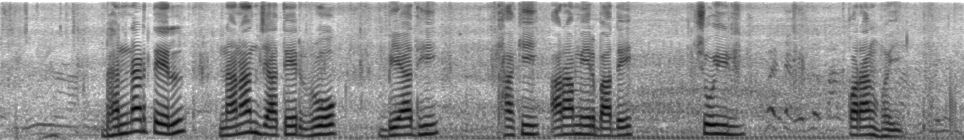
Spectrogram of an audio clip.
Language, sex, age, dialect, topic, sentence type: Bengali, male, 18-24, Rajbangshi, agriculture, statement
